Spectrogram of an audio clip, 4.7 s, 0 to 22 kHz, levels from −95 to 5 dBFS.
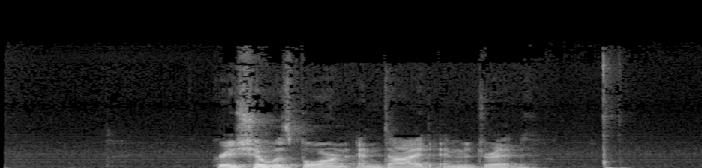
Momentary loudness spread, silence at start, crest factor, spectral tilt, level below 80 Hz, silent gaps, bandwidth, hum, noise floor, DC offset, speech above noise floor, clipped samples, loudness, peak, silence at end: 23 LU; 1.45 s; 18 dB; -6 dB/octave; -54 dBFS; none; 15.5 kHz; none; -59 dBFS; under 0.1%; 42 dB; under 0.1%; -17 LUFS; -2 dBFS; 0.6 s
